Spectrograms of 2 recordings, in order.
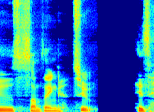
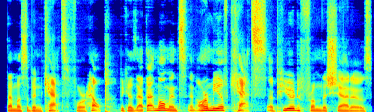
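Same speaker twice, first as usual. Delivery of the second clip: ordinary delivery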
